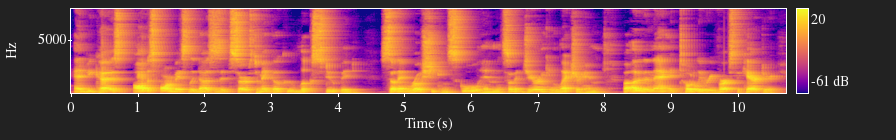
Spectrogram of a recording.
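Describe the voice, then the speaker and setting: A man with a robot voice filter giving opinionated ranking commentary as a video host, explaining his points emphatically and deliberately. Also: low-pitched. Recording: very echoey, distant sound.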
